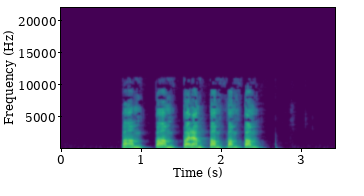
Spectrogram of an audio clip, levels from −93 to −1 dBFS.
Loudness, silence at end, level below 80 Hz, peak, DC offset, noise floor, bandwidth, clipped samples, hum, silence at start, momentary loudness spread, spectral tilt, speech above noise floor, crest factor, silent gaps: -20 LUFS; 0.95 s; -66 dBFS; -4 dBFS; under 0.1%; -86 dBFS; 11.5 kHz; under 0.1%; none; 0.75 s; 5 LU; -4 dB/octave; 66 dB; 20 dB; none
